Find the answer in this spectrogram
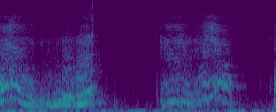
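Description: The fabric bag's coil zipper being pulled along the main compartment in two strokes, with a short pause between. It runs smoothly: Peak Design's own zippers, which are described as buttery smooth.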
